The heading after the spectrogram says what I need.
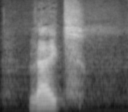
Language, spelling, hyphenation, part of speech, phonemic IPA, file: Dutch, wijd, wijd, adjective, /ˈʋɛɪt/, Nl-wijd.ogg
- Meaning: 1. wide, outstretched, far apart 2. wide, vast, expansive, over a large surface 3. far 4. in many places, widely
